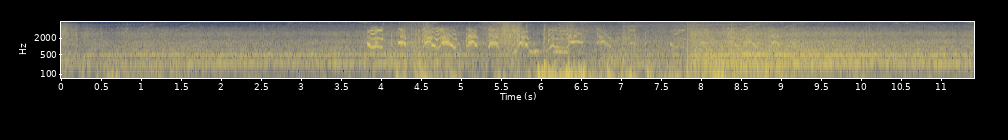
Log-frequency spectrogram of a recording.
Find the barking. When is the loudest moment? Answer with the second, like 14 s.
5 s.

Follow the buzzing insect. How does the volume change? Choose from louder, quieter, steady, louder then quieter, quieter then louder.
louder.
